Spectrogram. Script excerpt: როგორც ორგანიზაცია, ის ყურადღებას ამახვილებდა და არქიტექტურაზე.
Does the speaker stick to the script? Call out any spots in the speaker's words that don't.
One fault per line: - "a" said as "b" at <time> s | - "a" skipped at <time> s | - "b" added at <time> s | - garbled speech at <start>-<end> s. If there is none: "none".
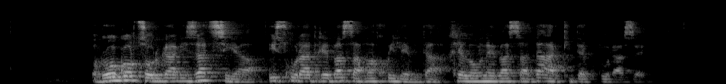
- "ხელოვნებასა" added at 4.6 s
